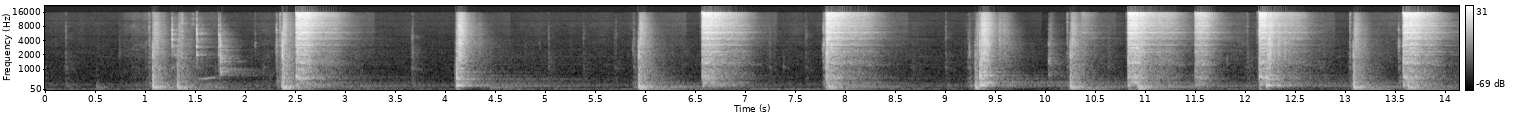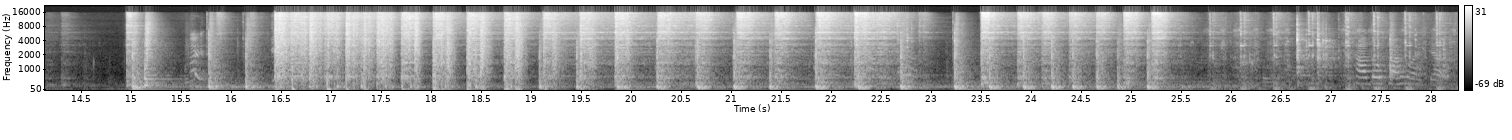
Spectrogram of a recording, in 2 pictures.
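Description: A child playing a drum kit: single, uneven strokes that gradually come closer together, then about halfway through a fast run of hits under a ringing wash like a struck cymbal, easing off near the end.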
